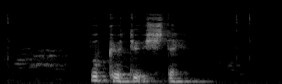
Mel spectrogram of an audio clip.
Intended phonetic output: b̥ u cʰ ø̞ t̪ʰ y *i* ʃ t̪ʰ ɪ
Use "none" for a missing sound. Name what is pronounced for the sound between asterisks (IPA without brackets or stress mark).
i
